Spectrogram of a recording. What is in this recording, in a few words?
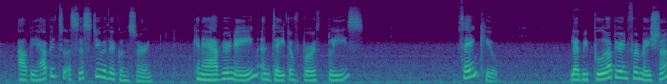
Patient Call Center Sample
